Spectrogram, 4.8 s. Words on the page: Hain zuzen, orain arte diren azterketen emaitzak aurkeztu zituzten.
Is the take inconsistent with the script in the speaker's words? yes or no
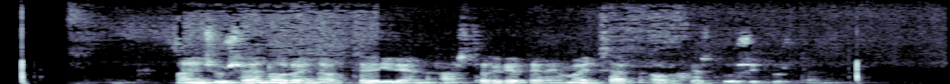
no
